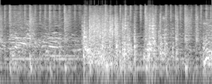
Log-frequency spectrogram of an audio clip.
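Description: Film gunfire sound effects under background music: after a quieter start, a dense run of rapid shots begins about halfway through and continues to the end.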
